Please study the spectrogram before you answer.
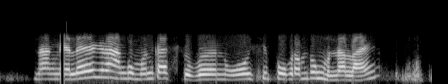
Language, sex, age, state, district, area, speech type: Bodo, female, 45-60, Assam, Baksa, rural, conversation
